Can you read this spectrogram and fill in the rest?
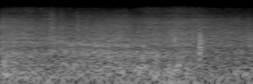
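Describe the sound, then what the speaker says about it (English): Sea waves rolling onto a small island shore, a continuous loud wash of surf mixed with wind buffeting the microphone. "I'm gonna wait for the waves to calm down and see if I can find them"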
